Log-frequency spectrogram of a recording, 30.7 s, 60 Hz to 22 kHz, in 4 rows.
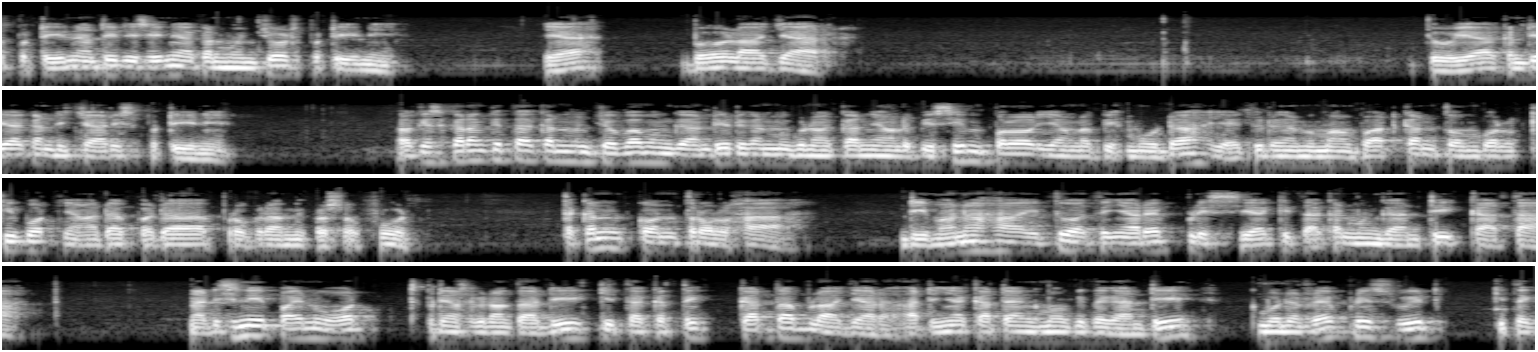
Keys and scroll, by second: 18.7 ctrl+h.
